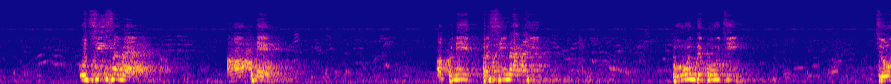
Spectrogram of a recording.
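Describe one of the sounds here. A man declaims loudly and dramatically through a loudspeaker, in bursts with echo.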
